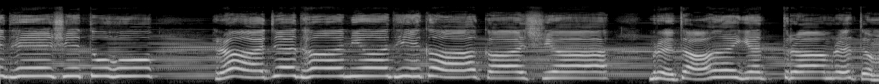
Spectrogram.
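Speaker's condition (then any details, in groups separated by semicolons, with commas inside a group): No condition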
